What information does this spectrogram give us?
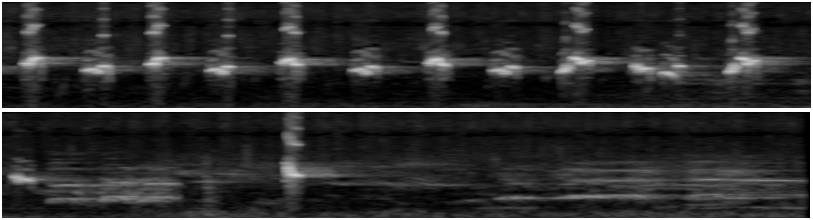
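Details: Yellow-vented bulbul singing at full pace, with rapid doubled phrases. About a dozen sharp, bubbly notes come in an even run, then trail off. Softer warbling from other birds follows.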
